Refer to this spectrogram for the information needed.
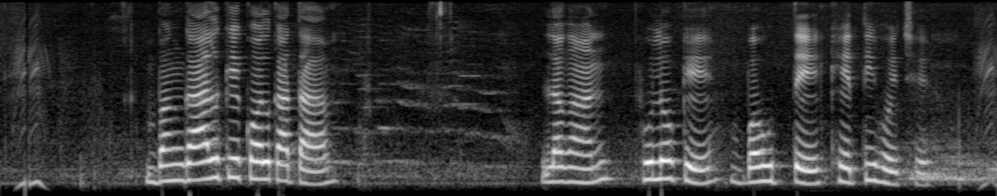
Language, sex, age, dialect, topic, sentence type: Maithili, female, 25-30, Angika, agriculture, statement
